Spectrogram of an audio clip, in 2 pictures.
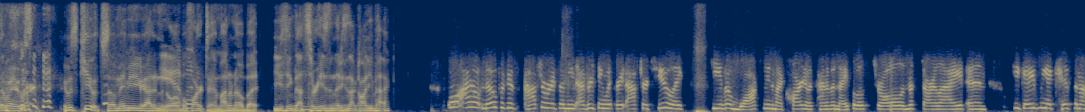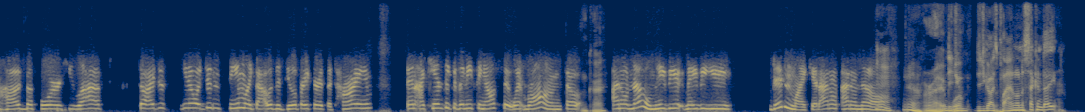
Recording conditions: phone line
